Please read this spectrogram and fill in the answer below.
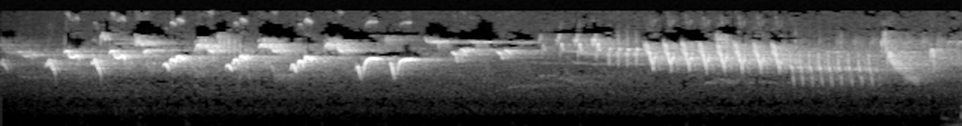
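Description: Birdsong: quick, high chirps repeated over and over, several overlapping, giving way to a rapid trill in the second half.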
